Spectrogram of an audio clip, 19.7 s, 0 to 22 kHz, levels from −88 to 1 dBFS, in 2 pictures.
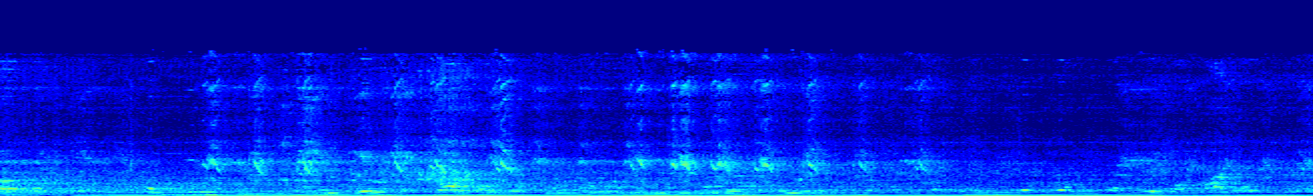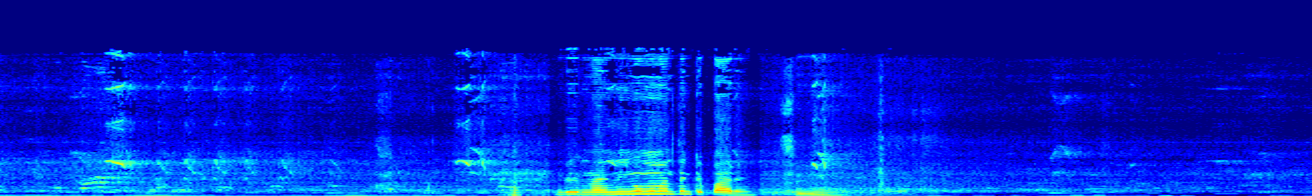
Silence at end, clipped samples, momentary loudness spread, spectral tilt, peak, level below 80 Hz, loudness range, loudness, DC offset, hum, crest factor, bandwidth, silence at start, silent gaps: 0 s; under 0.1%; 23 LU; -4.5 dB/octave; -14 dBFS; -74 dBFS; 16 LU; -39 LUFS; under 0.1%; none; 26 dB; 16.5 kHz; 0 s; none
